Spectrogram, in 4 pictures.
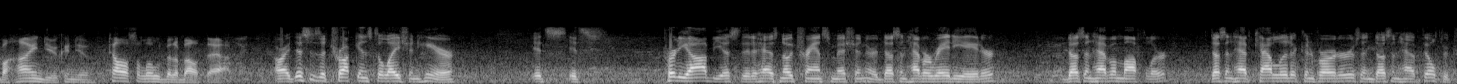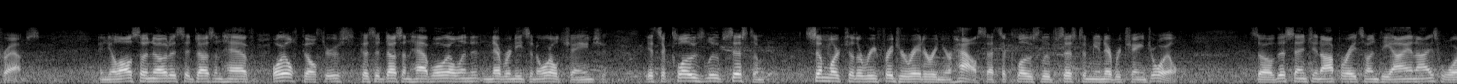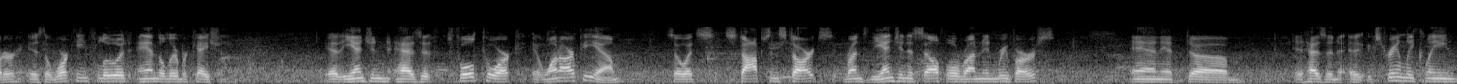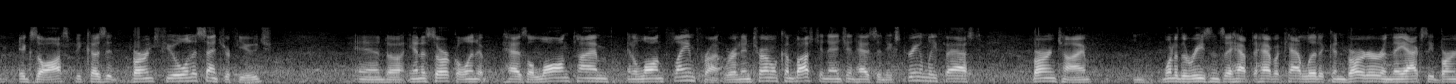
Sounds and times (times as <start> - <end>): Speech: 0.0 - 4.6, 5.3 - 15.0, 15.6 - 26.4, 27.1 - 31.5, 32.4 - 39.7, 40.4 - 46.4, 47.2 - 58.2.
